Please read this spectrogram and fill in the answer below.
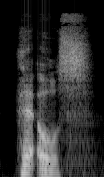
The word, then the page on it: hews: greek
